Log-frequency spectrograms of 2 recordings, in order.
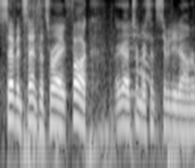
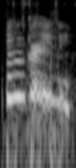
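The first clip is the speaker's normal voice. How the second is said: much higher, softer squeak; squeaky voice; 10 dB quieter than usual. Real, not acted. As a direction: squeak it in silly disbelief. Whispered then squeaked repeat.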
